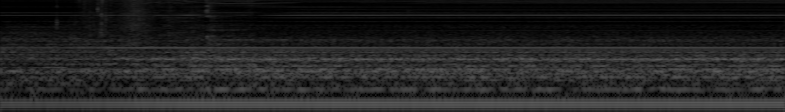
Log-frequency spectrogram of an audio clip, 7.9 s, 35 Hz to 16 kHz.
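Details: Rheem gas furnace with recently replaced circuit board, water present, earlier code 26, in heat mode: smooth, constant low rumble and hum from burner and blower on the slower yellow speed, no banging or rattles; heating normally.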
